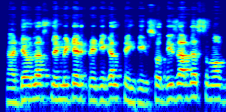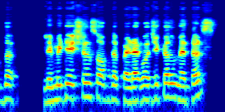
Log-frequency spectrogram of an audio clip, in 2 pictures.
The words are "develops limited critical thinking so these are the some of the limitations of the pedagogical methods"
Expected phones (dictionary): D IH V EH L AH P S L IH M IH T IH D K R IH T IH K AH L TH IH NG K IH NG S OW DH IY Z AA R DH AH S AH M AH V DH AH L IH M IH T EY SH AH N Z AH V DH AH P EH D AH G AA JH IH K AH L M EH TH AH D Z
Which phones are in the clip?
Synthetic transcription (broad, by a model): D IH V L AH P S L IH M IH T IH D K R IH T IH K AH L T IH NG K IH NG S OW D IY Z AA R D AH S AH M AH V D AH L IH M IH T EY SH AH N S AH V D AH P EH D AH G AA JH IH K AH L M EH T AH D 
